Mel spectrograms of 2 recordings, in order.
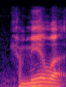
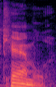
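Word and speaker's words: Kamala: i wonder you know camilla camilla harris always kind of giggles and laughs and uh it's pronounced camella yeah well maybe she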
